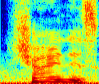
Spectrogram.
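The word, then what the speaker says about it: Qin: turn communist China on its head since then China has made extraordin dries and there is fuse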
